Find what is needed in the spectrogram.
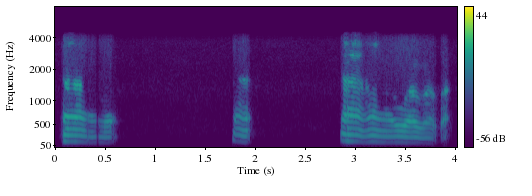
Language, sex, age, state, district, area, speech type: Malayalam, male, 60+, Kerala, Idukki, rural, conversation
